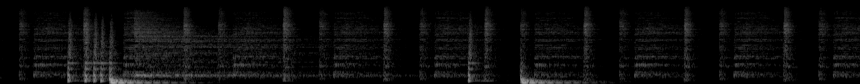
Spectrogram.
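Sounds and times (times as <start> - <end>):
all black keys pattern accompaniment: 0.7 - 5.9.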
